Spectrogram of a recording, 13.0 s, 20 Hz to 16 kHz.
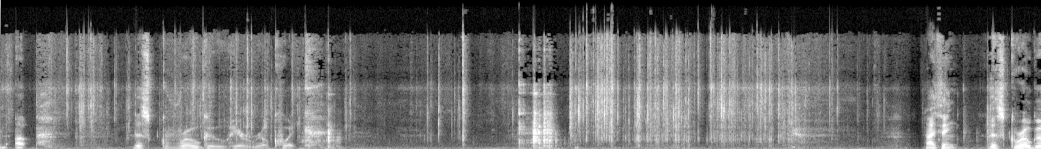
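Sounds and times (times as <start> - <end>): plastic bag crinkling: 0.7 - 4.5, 5.2 - 5.9, 7.1 - 11.1.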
